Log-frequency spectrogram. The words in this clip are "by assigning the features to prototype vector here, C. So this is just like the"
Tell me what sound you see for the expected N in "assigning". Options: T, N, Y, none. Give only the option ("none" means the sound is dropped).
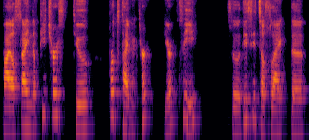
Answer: none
